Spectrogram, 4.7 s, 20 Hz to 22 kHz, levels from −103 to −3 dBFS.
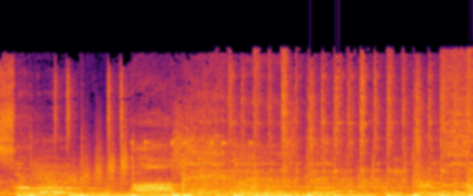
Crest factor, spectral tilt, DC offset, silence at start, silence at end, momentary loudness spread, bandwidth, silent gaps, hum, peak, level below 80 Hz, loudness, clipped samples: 10 dB; -5 dB/octave; under 0.1%; 0 s; 0 s; 5 LU; 17 kHz; none; none; 0 dBFS; -16 dBFS; -11 LUFS; under 0.1%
